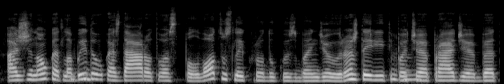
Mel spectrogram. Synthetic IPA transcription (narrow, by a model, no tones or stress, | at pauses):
ɐʃʒʲɪnɐʊkɐt̪lˠɐbɐɪd̪ɐʊk̚kɐsd̪ɑːɾoːt̪uɔspɐlˠʋoːt̪ʊslˠɐɪkɾoːd̪ʊkʊs̬bɐnʲd͡ʒʲɛʊɪɾɐʃd̪ɐɾʲiːt̪ʲɪpɐt͡ʃʲoːjɛpɾɑːd͡ʒʲoːjɛbʲɛt̪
